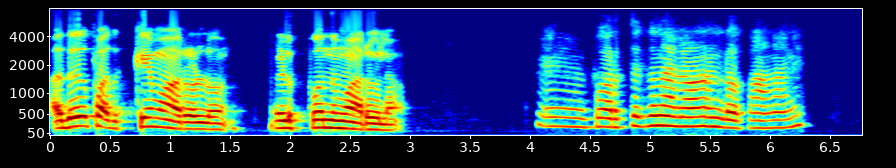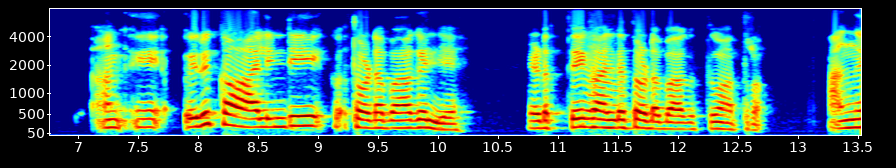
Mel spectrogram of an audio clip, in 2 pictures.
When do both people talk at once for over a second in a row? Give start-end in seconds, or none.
none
